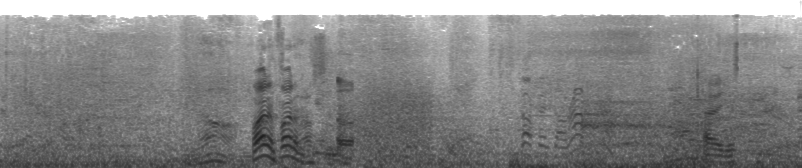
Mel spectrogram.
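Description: Magic spells whoosh and crackle in a busy battle.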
